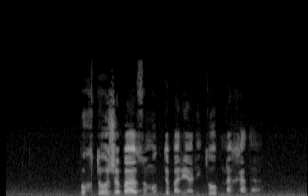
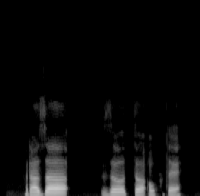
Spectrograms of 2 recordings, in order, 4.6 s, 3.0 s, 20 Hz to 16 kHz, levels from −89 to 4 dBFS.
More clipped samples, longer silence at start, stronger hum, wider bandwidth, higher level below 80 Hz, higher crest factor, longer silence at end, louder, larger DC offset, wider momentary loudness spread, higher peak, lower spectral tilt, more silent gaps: neither; first, 1.2 s vs 0.4 s; neither; first, 10 kHz vs 7.6 kHz; first, -72 dBFS vs -80 dBFS; about the same, 22 dB vs 18 dB; about the same, 0.2 s vs 0.3 s; second, -34 LUFS vs -24 LUFS; neither; first, 15 LU vs 12 LU; second, -14 dBFS vs -6 dBFS; second, -2.5 dB/octave vs -8.5 dB/octave; neither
